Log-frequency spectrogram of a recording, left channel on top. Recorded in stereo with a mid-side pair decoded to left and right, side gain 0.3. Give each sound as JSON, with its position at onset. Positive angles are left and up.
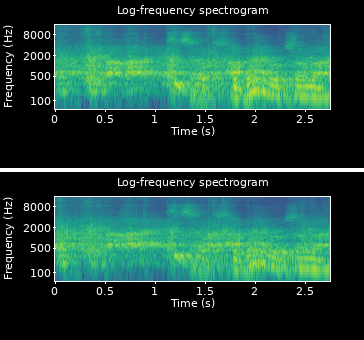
{"t": 1.1, "sound": "a man speaking", "azimuth_deg": 55, "distance_m": 2.0}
